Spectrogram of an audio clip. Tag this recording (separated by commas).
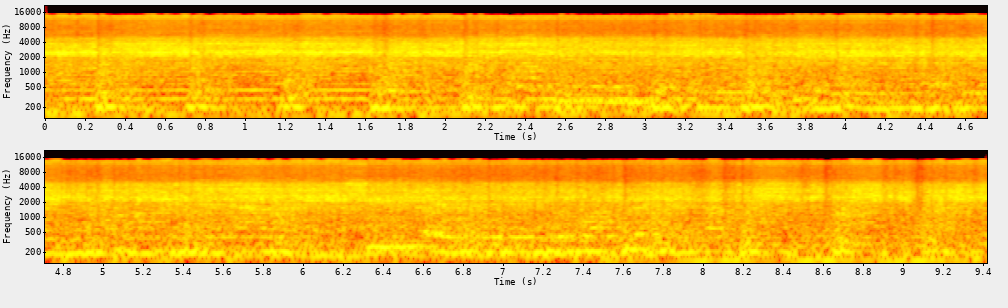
Music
